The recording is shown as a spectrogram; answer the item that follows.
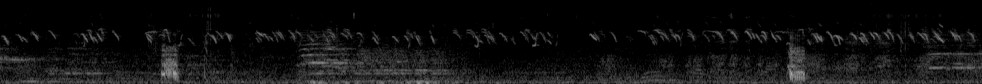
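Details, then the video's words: Farm chicks peeping busily around their mother hen, many short high chirps overlapping continuously, with a brief harmonic hen call in the middle and two sharp clicks or taps. "the hen with her chicks"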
